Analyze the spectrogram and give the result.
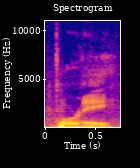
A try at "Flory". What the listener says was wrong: No A. It's R-Y. Flory.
